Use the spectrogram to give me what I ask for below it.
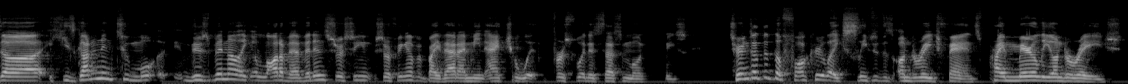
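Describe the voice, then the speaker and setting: A podcast co-host rambling in casual chat, profane, with many fillers and restarts. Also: male voice, a little high, bright, forceful tone.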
